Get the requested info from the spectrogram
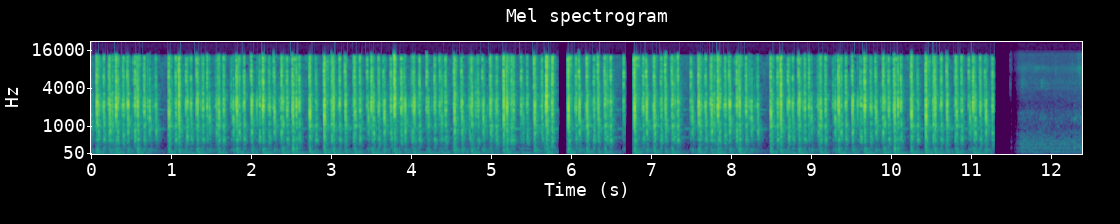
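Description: Computer keyboard typing sound effect: rapid key clicks with a few brief breaks, stopping about a second before the end.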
